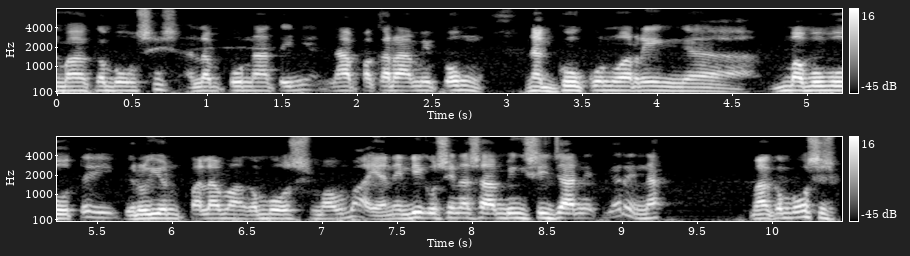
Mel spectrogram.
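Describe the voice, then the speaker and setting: A man's voice: fairly high pitch, dry recording, lo-fi sound. A man with a Filipino accent giving casual news commentary as a show host, constantly addressing his audience and using many fillers.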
